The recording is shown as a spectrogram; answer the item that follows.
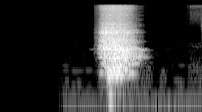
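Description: About a second in, one short breath-like puff of air lasting about half a second: someone blowing fine dirt off a sheet of paper onto the laser scanner.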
